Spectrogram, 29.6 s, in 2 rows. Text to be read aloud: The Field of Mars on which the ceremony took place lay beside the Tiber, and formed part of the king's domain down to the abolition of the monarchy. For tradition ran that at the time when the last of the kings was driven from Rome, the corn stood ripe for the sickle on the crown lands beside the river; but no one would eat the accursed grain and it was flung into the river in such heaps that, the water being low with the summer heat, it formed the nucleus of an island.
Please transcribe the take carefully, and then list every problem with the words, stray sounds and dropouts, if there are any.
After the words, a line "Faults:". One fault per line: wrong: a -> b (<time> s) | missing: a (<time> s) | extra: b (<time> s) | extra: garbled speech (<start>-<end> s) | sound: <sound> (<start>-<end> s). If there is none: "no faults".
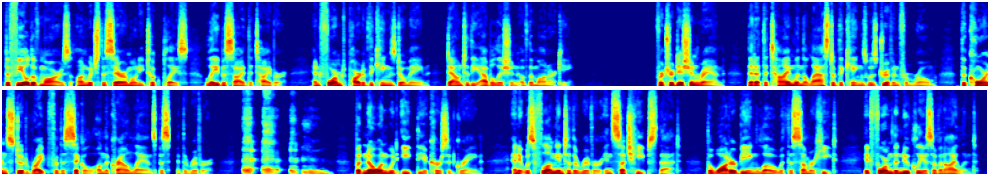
The Field of Mars on which the ceremony took place lay beside the Tiber, and formed part of the king's domain down to the abolition of the monarchy. For tradition ran that at the time when the last of the kings was driven from Rome, the corn stood ripe for the sickle on the crown lands beside the river; but no one would eat the accursed grain and it was flung into the river in such heaps that, the water being low with the summer heat, it formed the nucleus of an island.
Faults:
sound: dropout (17.3-17.4 s)
sound: throat clearing (18.4-19.8 s)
